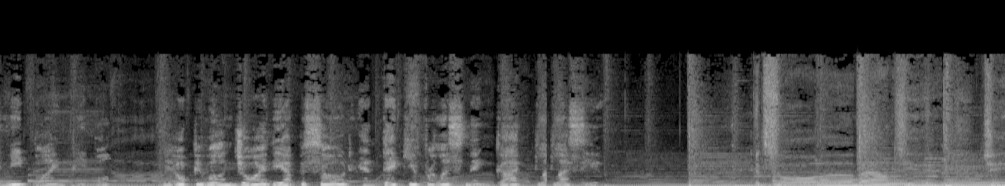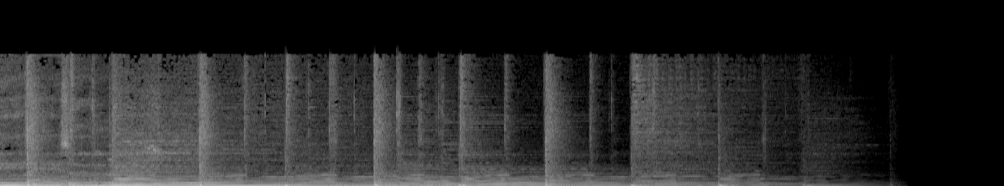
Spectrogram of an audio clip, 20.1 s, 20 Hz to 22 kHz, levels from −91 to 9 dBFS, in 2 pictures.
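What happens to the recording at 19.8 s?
Nothing goes wrong at 19.8 s; the audio plays through that moment intact, with no dropout, click or distortion.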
